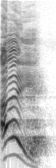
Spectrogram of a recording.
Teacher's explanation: ऐ कंठ और तालु, तो कंठ तालु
